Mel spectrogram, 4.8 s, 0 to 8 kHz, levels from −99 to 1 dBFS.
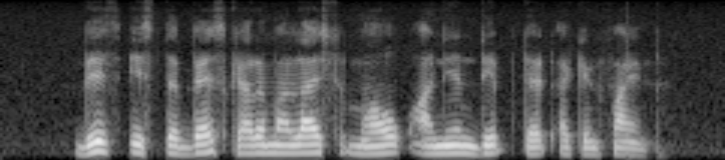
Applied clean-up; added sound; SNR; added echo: none; none; none; none.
